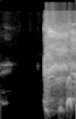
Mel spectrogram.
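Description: Brief silence, then a single harsh cough in a small room.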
